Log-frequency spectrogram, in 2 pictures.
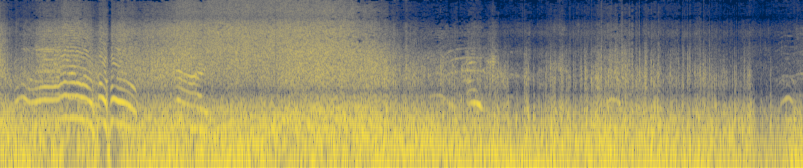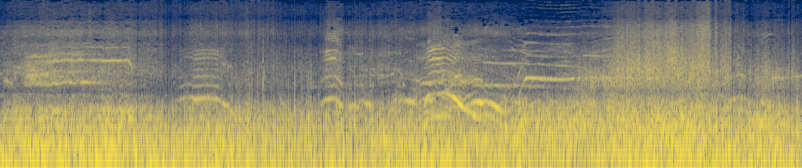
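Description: Riders scream and shriek with excitement.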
